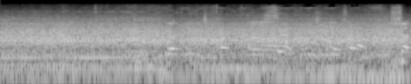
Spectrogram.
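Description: Street traffic: a motor vehicle passing close by, a steady, loud noise of engine and tyres, with faint voices underneath.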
